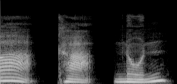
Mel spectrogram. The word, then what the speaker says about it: ขนุน: เสียง ว่า ฉาก หลาม ขนุน ออก เสียง ว่า ขนุน เมล็ด ออก เสียง บ้า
